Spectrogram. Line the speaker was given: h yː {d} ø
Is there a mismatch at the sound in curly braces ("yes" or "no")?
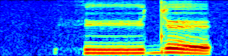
no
